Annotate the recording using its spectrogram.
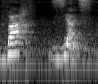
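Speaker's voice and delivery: "várzeas" split, heavy stress on VÁR; stressed-syllable demo. Shown as a demonstration. Teacher shows pupils the tonic syllable, stress on VÁR. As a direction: punch VÁR, pause, then let "zeas" follow. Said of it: "aquela sílaba que vem mais forte na nossa pronúncia".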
